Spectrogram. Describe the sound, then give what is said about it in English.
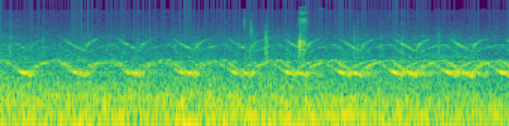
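An ambulance siren passing: a fast wail that swings up and down in pitch, repeating many times at an even pace, faint over a low rumble of road traffic. “oh, there's an ambulance.”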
